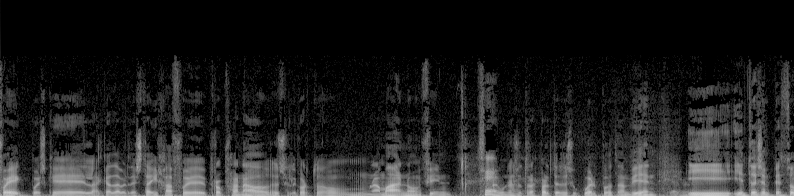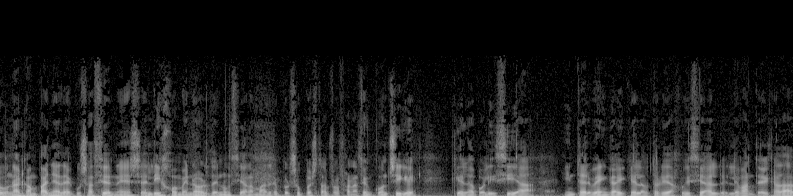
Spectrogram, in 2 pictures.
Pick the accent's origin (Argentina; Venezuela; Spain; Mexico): Spain; Albacete, Castilla-La Mancha; Ella murió en Albacete, que es donde yo nací. Y de alguna manera, pues, he pensado después muchas veces que en el imaginario colectivo de los albacetenses de mi época...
